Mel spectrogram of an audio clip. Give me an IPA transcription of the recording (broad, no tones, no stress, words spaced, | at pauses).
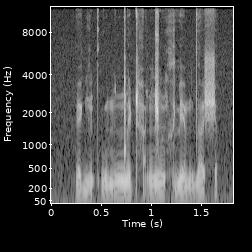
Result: eɡʲɐ̃kʷʼe məŋ͡ǃi ʈʰa̰ŋ͡ǁũxə̰lʲam dɐʃ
